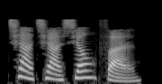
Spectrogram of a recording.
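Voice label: "恰恰相反", Mandarin Chinese; hsk; chinese-flashcards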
